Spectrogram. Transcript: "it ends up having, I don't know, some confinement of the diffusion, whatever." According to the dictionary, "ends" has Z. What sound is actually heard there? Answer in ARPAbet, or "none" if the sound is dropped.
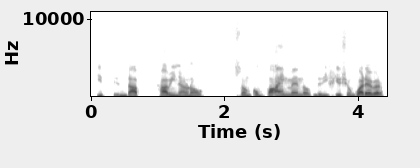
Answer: none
